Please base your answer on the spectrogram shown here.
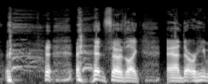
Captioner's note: laughter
